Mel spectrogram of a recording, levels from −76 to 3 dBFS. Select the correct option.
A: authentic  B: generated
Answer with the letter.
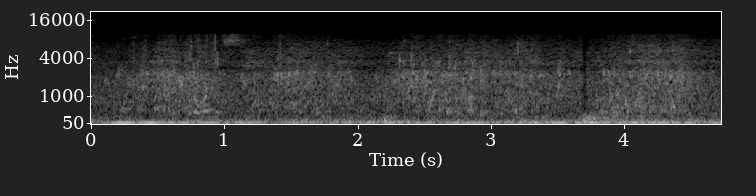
A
